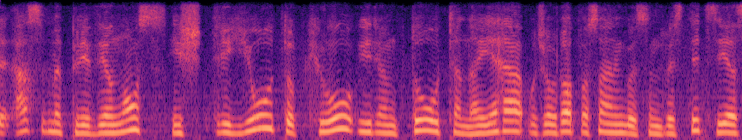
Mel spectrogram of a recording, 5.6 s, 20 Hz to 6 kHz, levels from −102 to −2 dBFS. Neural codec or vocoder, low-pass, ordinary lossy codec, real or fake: codec, 16 kHz in and 24 kHz out, 0.8 kbps, FocalCodec, streaming, 65536 codes; 5.4 kHz; Opus, 32 kbps; fake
